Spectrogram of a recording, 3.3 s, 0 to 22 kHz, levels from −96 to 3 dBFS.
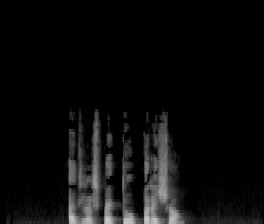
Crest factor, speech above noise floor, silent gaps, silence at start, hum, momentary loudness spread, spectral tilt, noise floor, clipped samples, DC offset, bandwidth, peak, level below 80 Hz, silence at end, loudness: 22 dB; 54 dB; none; 0.85 s; none; 6 LU; -6 dB/octave; -83 dBFS; under 0.1%; under 0.1%; 11 kHz; -10 dBFS; -78 dBFS; 1.05 s; -29 LUFS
